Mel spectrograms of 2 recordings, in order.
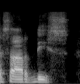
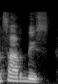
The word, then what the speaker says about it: Sardis: Itu gereja yang keempat dan masuk gereja yang kelima, wah, kita masuk gereja Sardis. Kalau kita salah baca, bacanya sadis saudara sekalian ya, tapi memang isinya agak-agak sadis juga begitu ya.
